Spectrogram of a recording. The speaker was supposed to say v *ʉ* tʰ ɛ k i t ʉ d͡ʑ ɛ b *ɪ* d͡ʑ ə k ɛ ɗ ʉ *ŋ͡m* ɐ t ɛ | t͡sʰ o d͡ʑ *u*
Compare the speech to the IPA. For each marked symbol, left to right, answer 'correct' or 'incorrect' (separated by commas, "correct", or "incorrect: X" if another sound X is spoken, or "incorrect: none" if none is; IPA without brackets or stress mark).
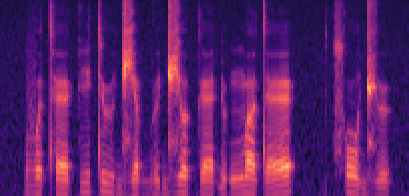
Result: incorrect: ə, incorrect: ʏ, correct, incorrect: ʏ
